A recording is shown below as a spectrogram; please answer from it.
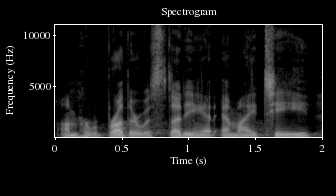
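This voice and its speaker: A woman's voice: extremely low pitch, fairly even intonation, a little fast. A woman speaking conversationally as a film director answering audience questions, telling stories informally. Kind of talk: festival Q&A, conversational storytelling. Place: large reverberant hall at a public event. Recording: echoey hall with long reverb.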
